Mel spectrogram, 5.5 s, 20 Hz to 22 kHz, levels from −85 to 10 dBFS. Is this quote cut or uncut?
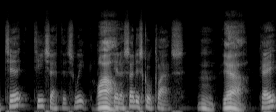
cut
